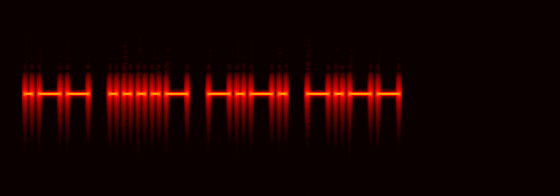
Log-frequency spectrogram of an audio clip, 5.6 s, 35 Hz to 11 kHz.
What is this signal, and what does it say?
Morse code, heard as a keyed tone, about 17 wpm, 700 Hz. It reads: W4CY
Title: USA Callsign DE Callsign - 4 Characters - 17wpm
